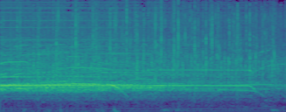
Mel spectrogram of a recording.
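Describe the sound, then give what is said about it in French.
Crowd ovation at a day of activist mobilization, welcoming a legal support team; loud, dense applause and cheering run throughout over a sustained mid-pitched tone that twice slides downward, the whole slowly easing in level. “Une ovation pour les camarades de la Legal Team.”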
